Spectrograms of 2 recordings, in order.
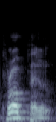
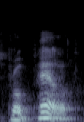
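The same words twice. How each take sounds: First: The stress is on the first syllable. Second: The stress is on the second syllable. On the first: The speaker calls it wrong. "it's not propel" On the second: The speaker calls it right. "the stress falls on the last syllable"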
